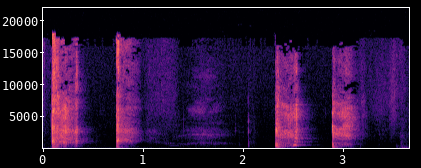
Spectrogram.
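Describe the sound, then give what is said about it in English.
Four sharp, harsh coughs in two pairs from a person sick with a cough, fairly loud, with brief quiet gaps between them and no talking. “I didn't go to school today because I have a cough.”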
